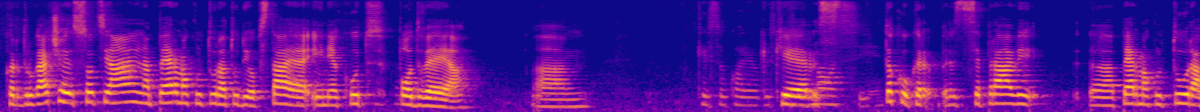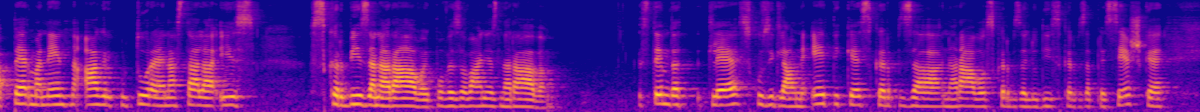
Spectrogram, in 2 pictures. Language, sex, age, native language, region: Slovenian, female, 30-49, Slovenian, Primorsko-notranjska region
